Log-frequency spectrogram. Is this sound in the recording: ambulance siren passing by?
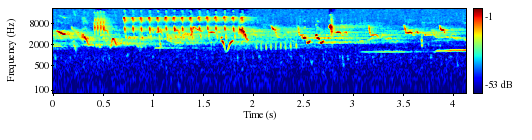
no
